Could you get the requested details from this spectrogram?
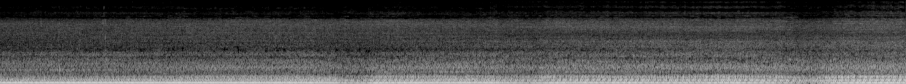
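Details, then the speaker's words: Prevost bus, Detroit Diesel 8V92TA DDEC2, full throttle pedal with TPS reading 100%, max 15 psi boost: heavy flat strained drone barely gaining revs; power loss from faulty injectors. "It's not even gonna, it almost doesn't even, we almost got stuck here because it didn't want to move. That's full throttle pedal."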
